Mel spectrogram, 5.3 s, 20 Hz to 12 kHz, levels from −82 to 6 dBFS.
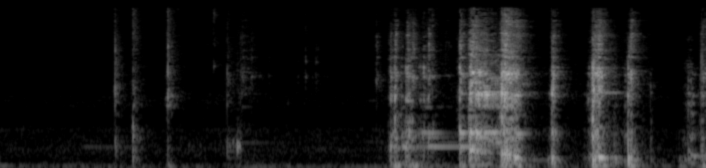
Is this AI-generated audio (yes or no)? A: no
